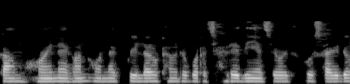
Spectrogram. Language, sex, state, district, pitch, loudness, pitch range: Bengali, male, West Bengal, Malda, 145 Hz, -21 LUFS, 140-145 Hz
